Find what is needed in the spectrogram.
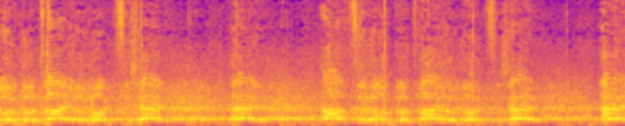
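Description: A large football stadium crowd chanting together, with loud repeated shouted phrases rising and falling in rhythm.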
